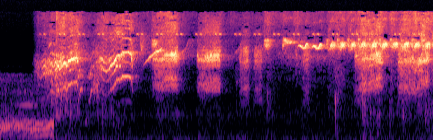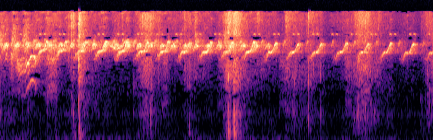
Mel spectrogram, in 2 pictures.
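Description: Small songbirds calling: a few quick rising chirps, then a rapid, even series of high, thin notes at about six a second that runs on to the end. A couple of sharp clicks sound about halfway through.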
